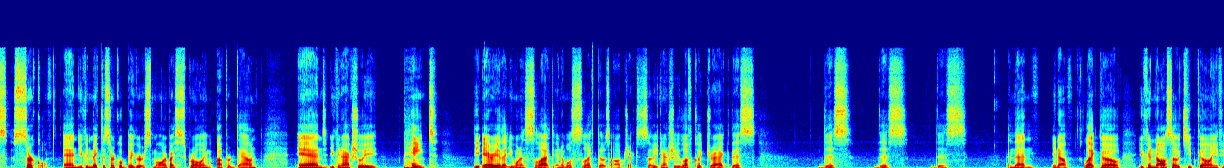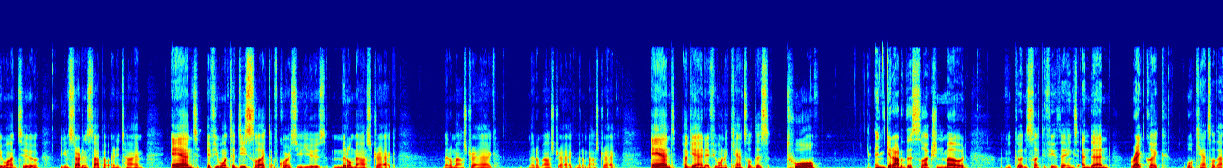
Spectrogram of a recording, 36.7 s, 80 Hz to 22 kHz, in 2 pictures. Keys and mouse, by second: 35.4-36.7 right drag.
